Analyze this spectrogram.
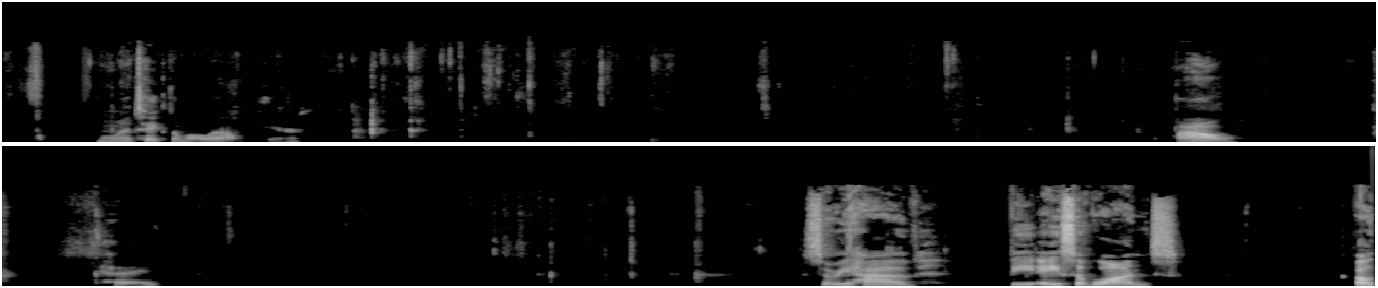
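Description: Playing cards are laid down softly on a cloth.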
